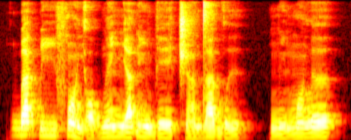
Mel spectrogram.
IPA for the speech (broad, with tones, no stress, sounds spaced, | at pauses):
ɡ͡b a˦ k͡p iː˧ f ɔ̃˦˨ j ɔ˨ b ɛ̃˦ ɲ a˦ ɗ ĩ˦ b eː˧ t͡ʃ ã˨ d a˦ ɡʷ ɨ˧ | m ĩ˨ m ɔ̃˧ l ə˦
